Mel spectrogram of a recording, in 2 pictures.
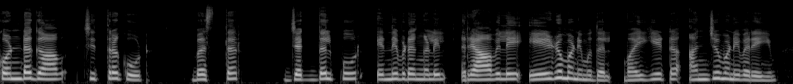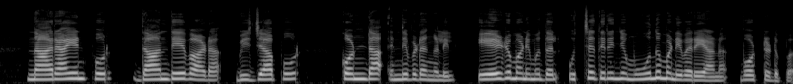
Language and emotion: Malayalam, neutral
